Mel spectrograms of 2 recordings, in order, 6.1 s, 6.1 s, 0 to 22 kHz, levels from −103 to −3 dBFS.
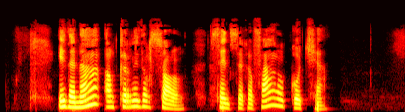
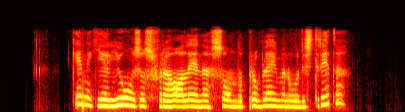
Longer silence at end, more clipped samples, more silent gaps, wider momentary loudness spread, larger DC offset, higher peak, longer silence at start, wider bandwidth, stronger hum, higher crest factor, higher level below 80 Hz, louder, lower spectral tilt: first, 1.2 s vs 0.9 s; neither; neither; first, 14 LU vs 8 LU; neither; first, -2 dBFS vs -8 dBFS; second, 0.45 s vs 1.1 s; first, 10.5 kHz vs 7.8 kHz; neither; about the same, 20 dB vs 16 dB; about the same, -58 dBFS vs -62 dBFS; about the same, -21 LUFS vs -22 LUFS; about the same, -5 dB/octave vs -5 dB/octave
